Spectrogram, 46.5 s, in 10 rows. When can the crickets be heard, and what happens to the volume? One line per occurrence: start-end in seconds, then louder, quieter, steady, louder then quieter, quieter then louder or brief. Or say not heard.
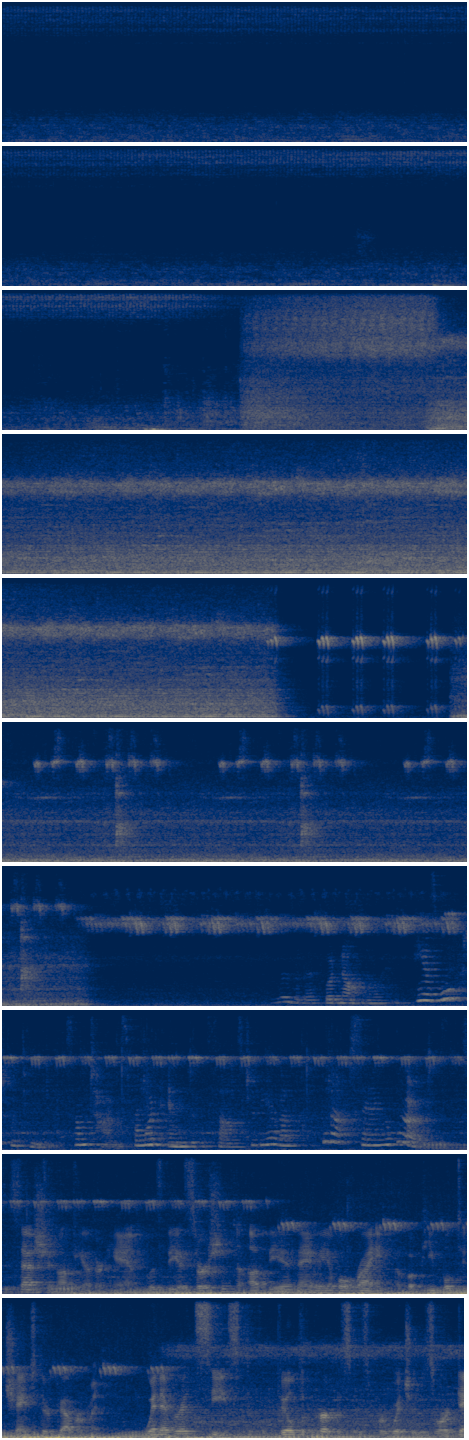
0.0-46.4 louder then quieter.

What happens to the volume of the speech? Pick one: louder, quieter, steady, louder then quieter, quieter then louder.
louder.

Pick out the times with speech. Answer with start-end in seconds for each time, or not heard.
30.6-46.4.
